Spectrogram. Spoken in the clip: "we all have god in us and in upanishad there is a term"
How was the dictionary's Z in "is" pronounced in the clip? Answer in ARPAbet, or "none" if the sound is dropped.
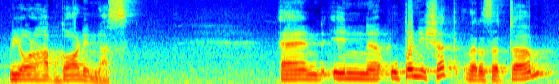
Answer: S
